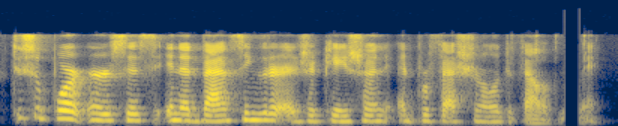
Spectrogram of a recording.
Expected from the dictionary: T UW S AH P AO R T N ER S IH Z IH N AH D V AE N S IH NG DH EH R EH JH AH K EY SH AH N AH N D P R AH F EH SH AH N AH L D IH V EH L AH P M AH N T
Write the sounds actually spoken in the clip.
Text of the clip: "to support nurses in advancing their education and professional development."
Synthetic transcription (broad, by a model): T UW S AH P AO R T N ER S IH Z IH N AH D V AE N S IH NG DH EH R EH JH AH K EY SH AH N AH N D P R AH F EH SH AH N AH L D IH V EH L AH P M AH N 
